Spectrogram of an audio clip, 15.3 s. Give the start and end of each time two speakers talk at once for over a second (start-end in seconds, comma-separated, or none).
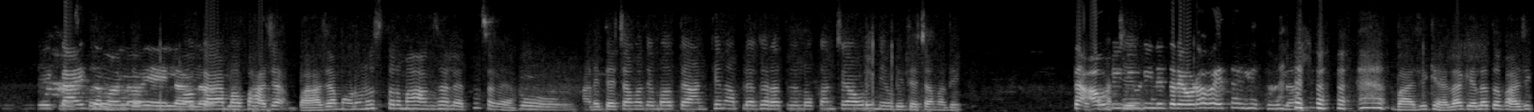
0.6-3.0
